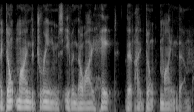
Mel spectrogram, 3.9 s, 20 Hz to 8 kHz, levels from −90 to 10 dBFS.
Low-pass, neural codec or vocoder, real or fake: 7.2 kHz; none; real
